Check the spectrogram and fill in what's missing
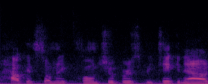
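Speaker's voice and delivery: ordinary talk, nothing marked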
